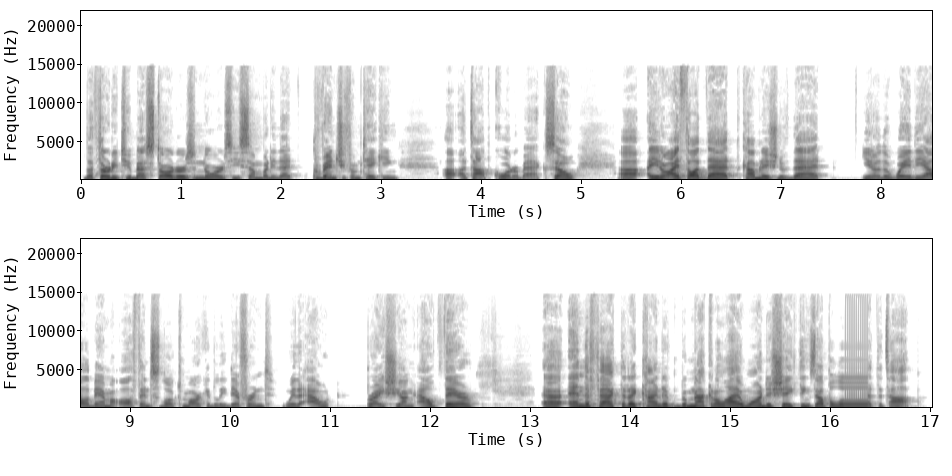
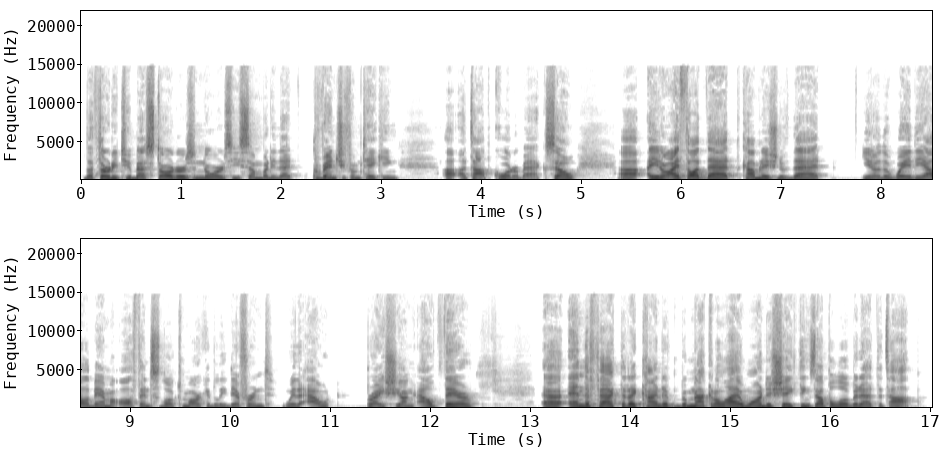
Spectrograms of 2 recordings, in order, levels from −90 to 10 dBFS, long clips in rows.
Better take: second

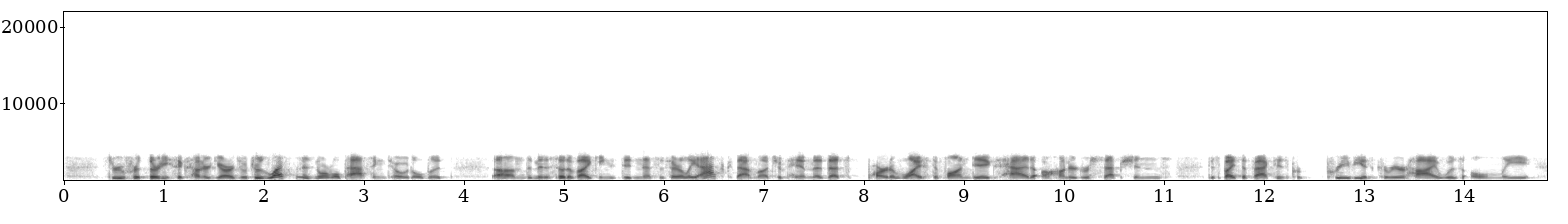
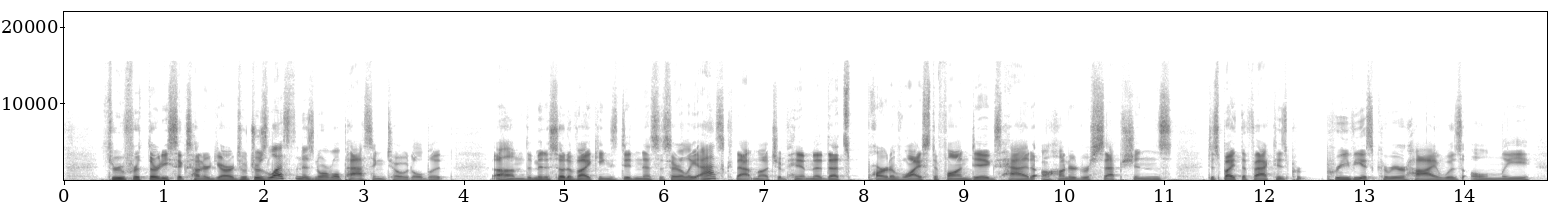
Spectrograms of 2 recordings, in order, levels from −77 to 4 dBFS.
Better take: second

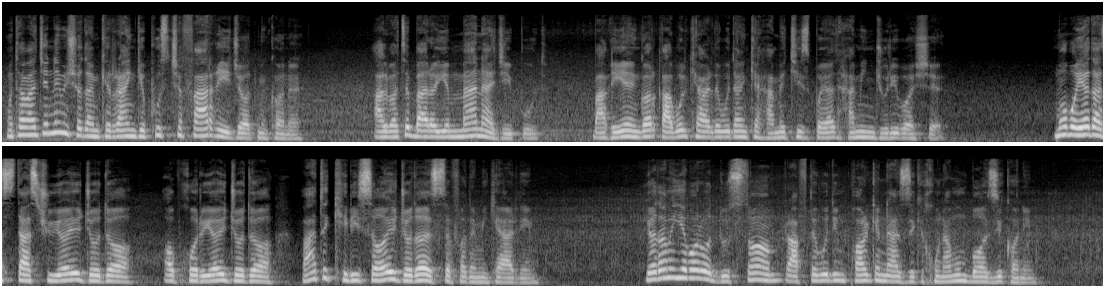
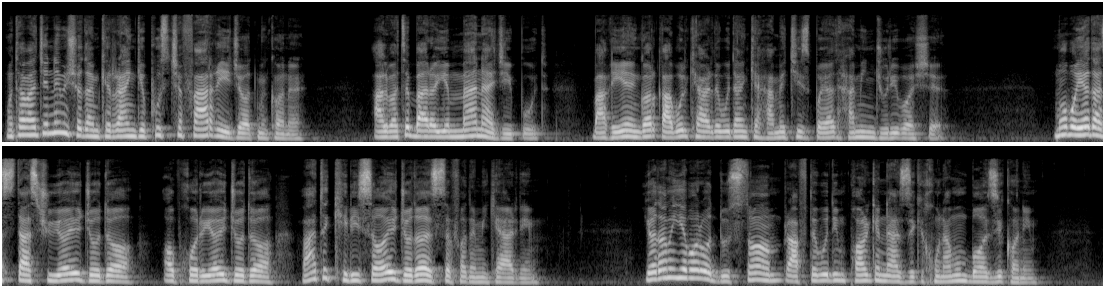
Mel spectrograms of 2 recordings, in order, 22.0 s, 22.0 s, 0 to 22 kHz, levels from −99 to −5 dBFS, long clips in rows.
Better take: second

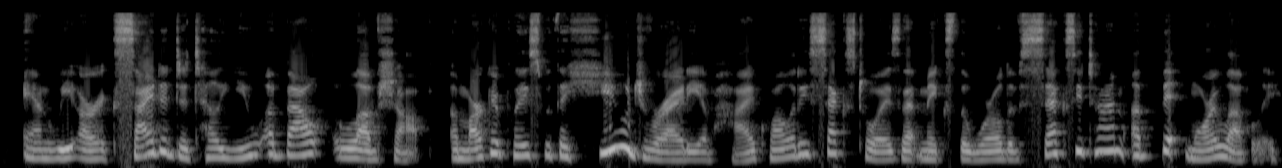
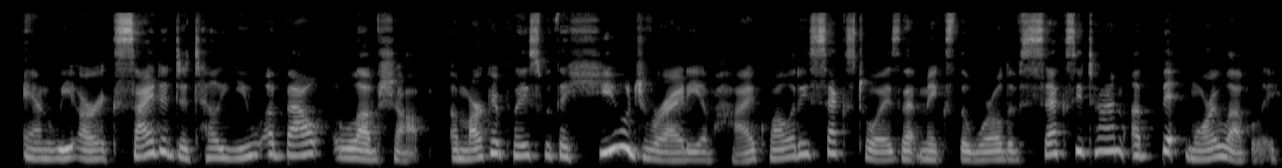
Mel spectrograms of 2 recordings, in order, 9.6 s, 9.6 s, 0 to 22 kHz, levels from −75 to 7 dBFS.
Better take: second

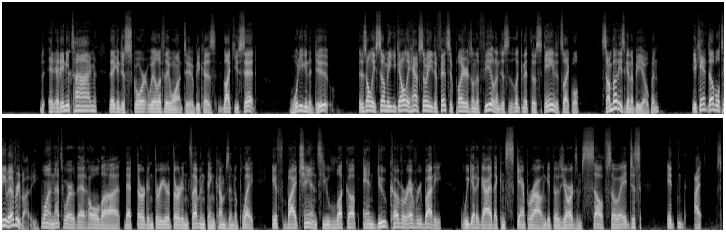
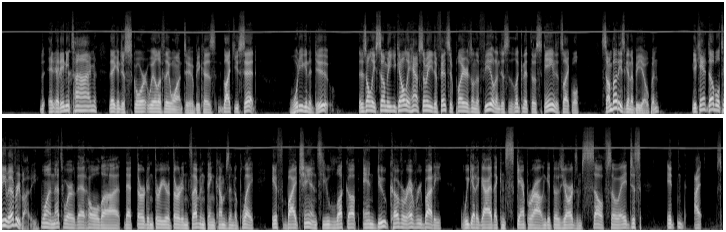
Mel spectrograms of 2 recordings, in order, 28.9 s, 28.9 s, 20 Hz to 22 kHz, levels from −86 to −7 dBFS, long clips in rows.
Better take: first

